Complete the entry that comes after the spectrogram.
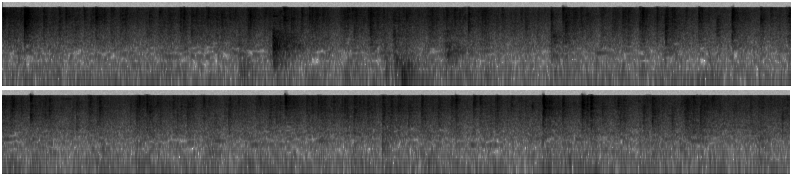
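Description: Fried rice sizzling in a skillet, a steady crackling hiss. A couple of knocks come within the first two seconds.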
